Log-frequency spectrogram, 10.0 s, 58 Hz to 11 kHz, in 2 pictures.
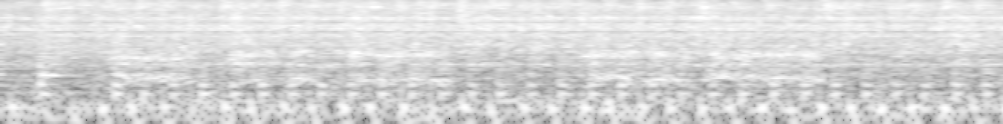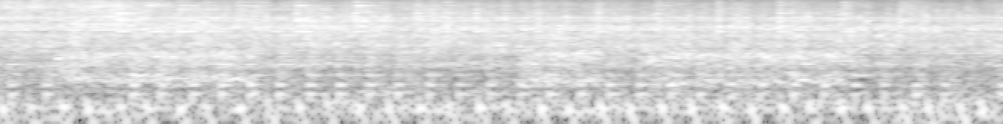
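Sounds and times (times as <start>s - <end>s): distorted grindcore band: 0.0s - 10.0s
fast kick drum hits: 0.0s - 10.0s.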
